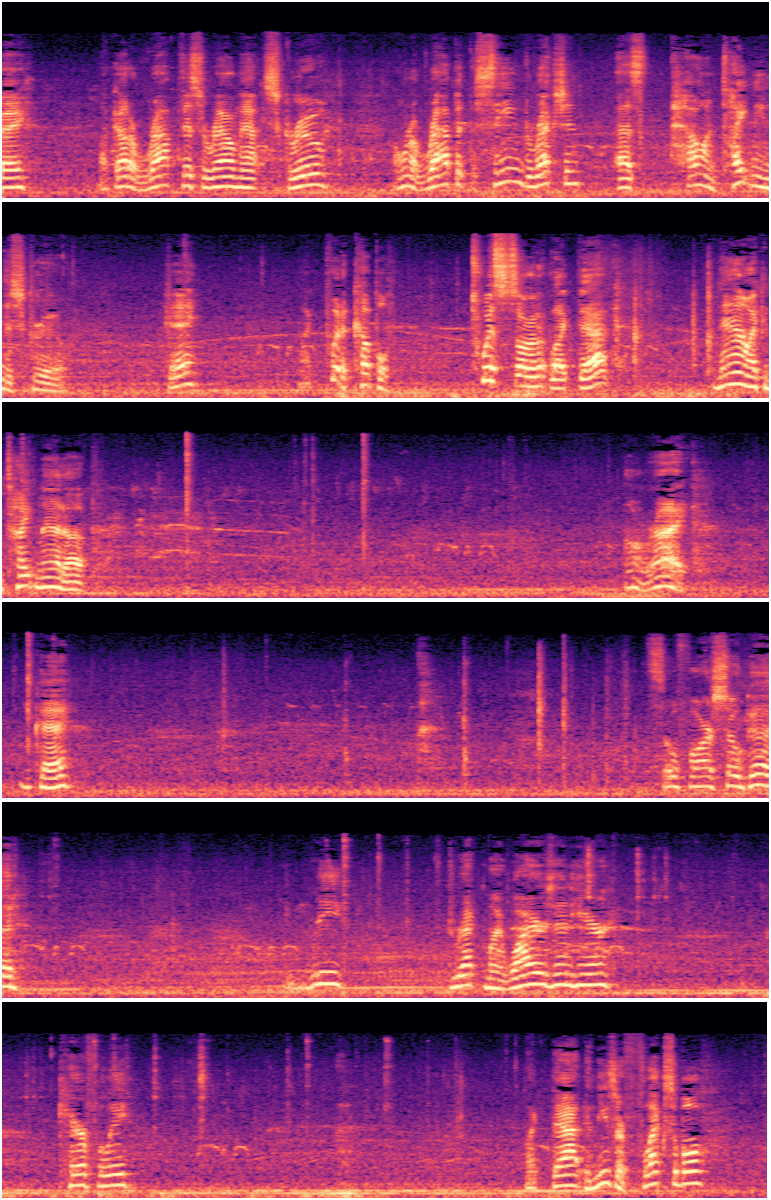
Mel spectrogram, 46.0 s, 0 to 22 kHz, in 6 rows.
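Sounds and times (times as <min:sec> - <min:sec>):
low steady rumble: 0:00.0 - 0:46.0
clicks of wires being handled: 0:13.8 - 0:15.7, 0:18.2 - 0:19.1, 0:27.6 - 0:29.6, 0:33.5 - 0:43.6
bird call: 0:16.5 - 0:20.6, 0:40.2 - 0:42.2.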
